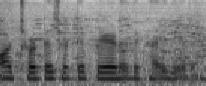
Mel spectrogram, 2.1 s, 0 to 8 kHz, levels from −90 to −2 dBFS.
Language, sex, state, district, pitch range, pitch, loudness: Hindi, female, Uttar Pradesh, Lucknow, 175-185 Hz, 185 Hz, -17 LUFS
